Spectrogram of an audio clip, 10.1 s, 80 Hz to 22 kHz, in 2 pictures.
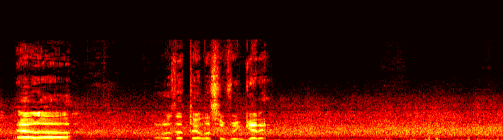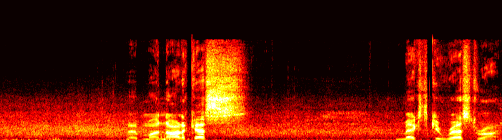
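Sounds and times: wind buffeting phone microphone: 0:00.0 - 0:10.0.

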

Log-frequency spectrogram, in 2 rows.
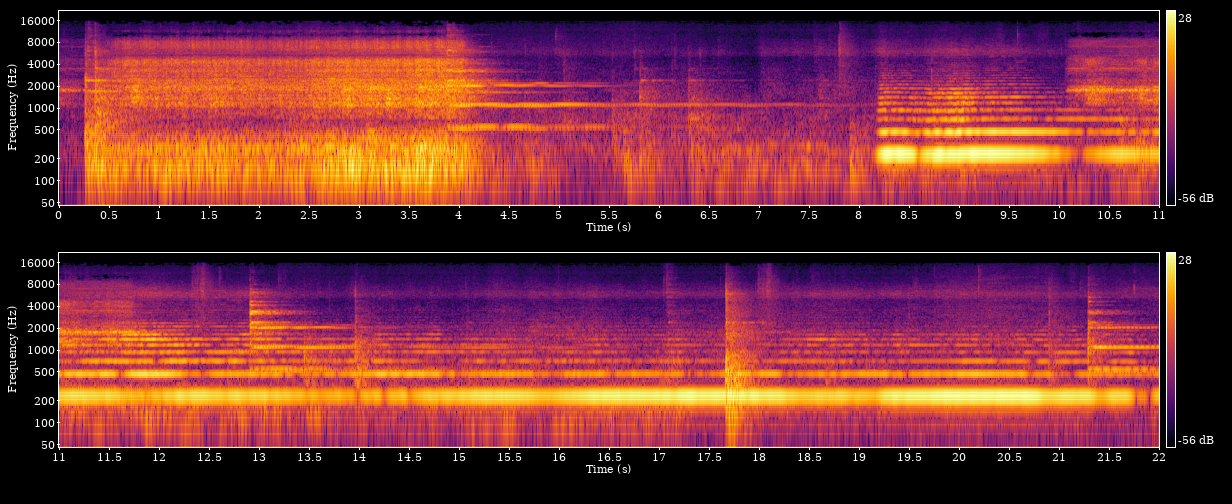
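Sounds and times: held drone with overtones: 0:00.0 - 0:08.1, 0:09.9 - 0:22.0
higher tones: 0:02.0 - 0:08.8, 0:10.1 - 0:16.8.

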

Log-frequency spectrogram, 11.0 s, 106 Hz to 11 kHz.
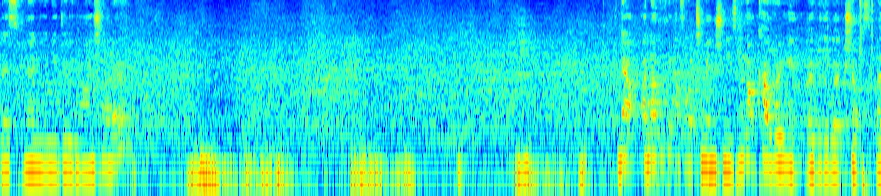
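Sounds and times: muffled wind thuds on microphone: 0:01.5 - 0:07.5.

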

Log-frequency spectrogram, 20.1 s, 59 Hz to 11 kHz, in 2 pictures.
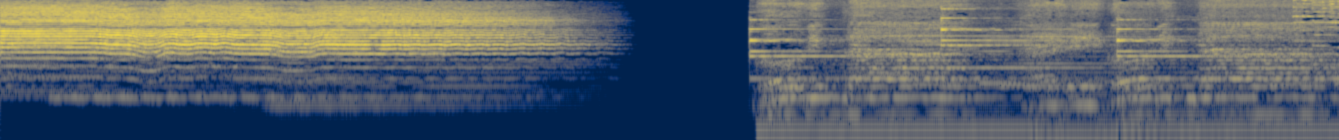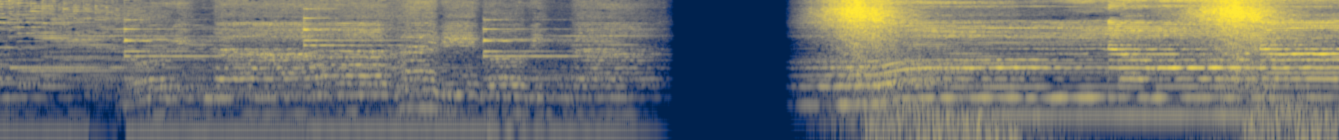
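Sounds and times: chanted mantra: 0:05.7 - 0:09.9, 0:16.0 - 0:20.0
deep drone: 0:16.0 - 0:20.0.

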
